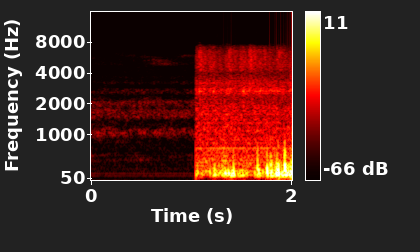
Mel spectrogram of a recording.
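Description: Near silence for about a second, then an open microphone cuts in abruptly, bringing a steady hiss of room noise and the first low sounds of a voice.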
